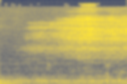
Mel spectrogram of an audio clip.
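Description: An air conditioner starts up on a warm night: a steady low hum underneath, with a broad airy hiss that swells and brightens over a second or so, then holds. No one is speaking.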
